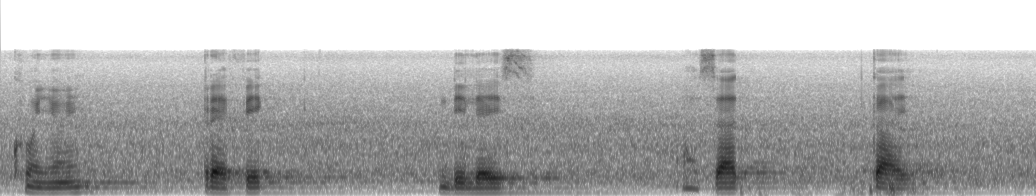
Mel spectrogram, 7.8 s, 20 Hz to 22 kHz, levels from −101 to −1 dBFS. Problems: none marked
